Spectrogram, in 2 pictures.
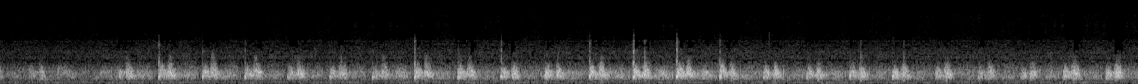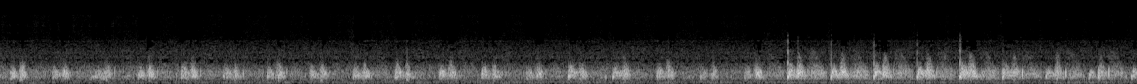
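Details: Pregnant woman at 18 weeks 4 days, baby girl, on a Sonoline B pocket fetal Doppler: rapid, regular whooshing beats at about 140 a minute, a normal fetal heartbeat.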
